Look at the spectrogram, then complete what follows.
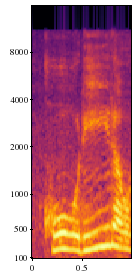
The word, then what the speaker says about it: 고려: 이수라고 하는데 우리는 그냥 여기서 여수했고 원래 고려도 고리라고 발음하는 게 그게 맞다 그러죠. 고리. 왜냐면은 여는 그냥 곱다라는 뜻이고 리 그러면 뭐냐면 밝다 이런 뜻이죠.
